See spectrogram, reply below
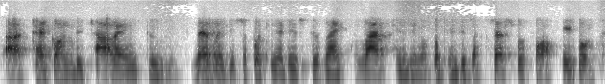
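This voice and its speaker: A young man from Uganda, a guest on a podcast interview, speaking earnestly and often repeating words as he thinks. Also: on the low side. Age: young adult. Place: home in Uganda, remote call. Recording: tinny phone-like call audio.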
